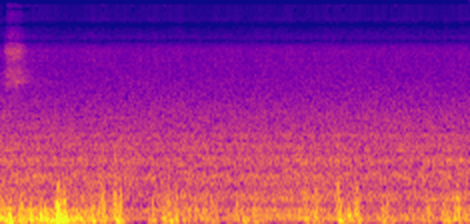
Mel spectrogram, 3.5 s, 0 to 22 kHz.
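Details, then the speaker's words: Mid-1980s Eastern Electric 20-inch box fan (rebadged Lasko) after a full motor rebuild, on high speed: steady rushing airflow with heavy wind buffeting on the mic, no knocks or rubbing; normal running. "In its glory."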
